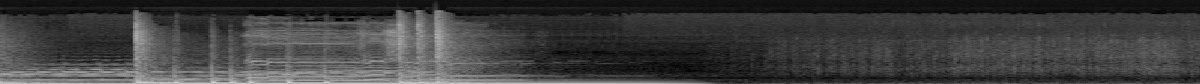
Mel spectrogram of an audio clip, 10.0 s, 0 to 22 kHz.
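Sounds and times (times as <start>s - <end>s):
faint static hiss: 2.2s - 10.0s.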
